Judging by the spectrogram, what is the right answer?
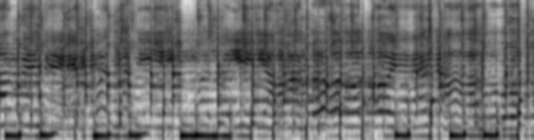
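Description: Indian folk devotional music: a hand drum plays a fast rhythm of sharp strokes and deep, pitch-bending bass strokes under a wavering melody line.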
